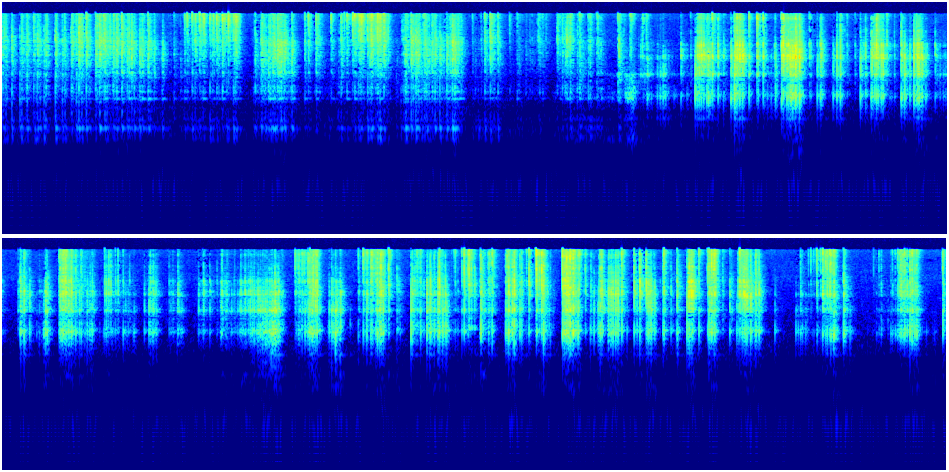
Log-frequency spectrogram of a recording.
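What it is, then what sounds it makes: Plastic studded tumbler scraped with nails. Long nails rub the body of a tall, purple, studded, hollow plastic tumbler, then scratch its textured lid. A dense run of quick, dry scraping and clicking strokes sits mostly in the high, bright range. The strokes grow louder and sharper in the second half.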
